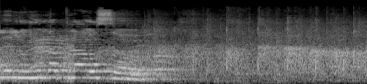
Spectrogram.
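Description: Audience applause for a quinceañera at a church celebration, clapping swelling under a presenter's voice, then continuing steadily on its own before fading slightly.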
